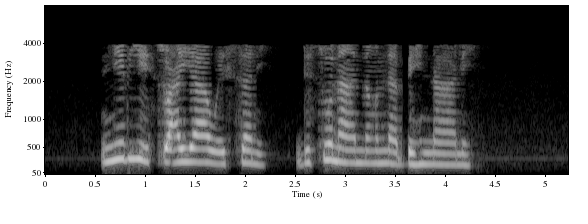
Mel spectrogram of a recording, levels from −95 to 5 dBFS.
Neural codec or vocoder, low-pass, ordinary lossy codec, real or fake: none; 7.2 kHz; AAC, 16 kbps; real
